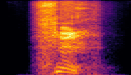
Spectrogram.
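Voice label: Vox Skill, voices heroes English; Kain; kingsraid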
